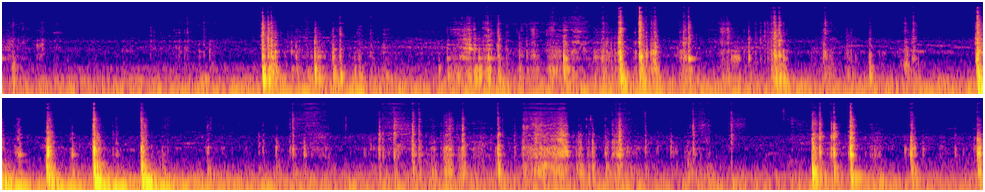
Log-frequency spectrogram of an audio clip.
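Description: Hand tapping and gripping the passenger grab handle on a Jeep Wrangler JK dashboard: a run of light clicks and knocks on the handle and trim, with a cluster of heavier thumps about halfway through.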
